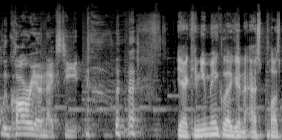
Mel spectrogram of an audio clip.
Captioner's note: laughs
